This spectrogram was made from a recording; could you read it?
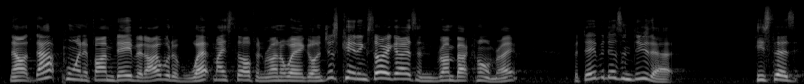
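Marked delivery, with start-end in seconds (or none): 3.2-4.2 quick, higher-pitched pretend apology; mock backing out. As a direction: hastily take it back in jest, pitched up. Acts himself backing out before Goliath.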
